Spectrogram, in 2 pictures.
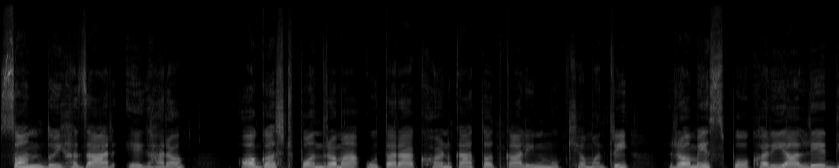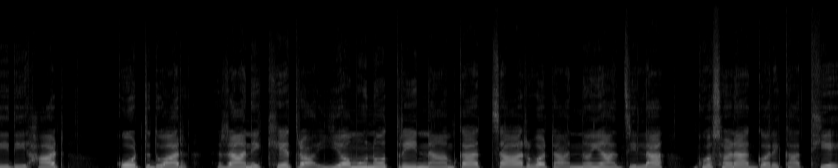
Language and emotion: Nepali, neutral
